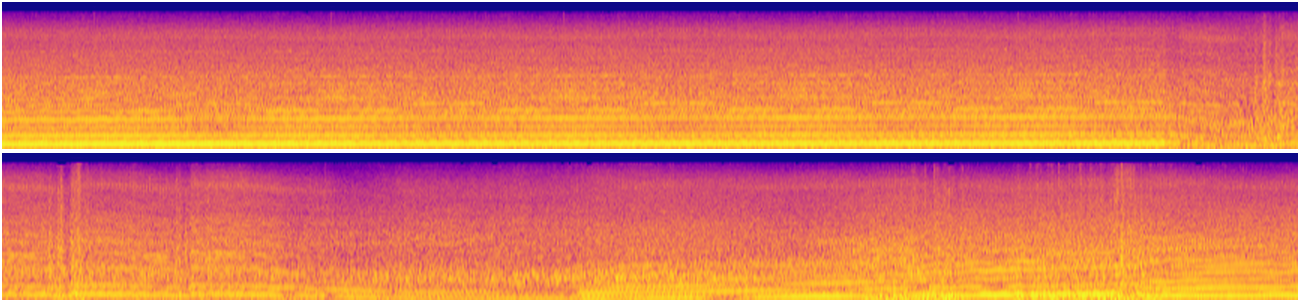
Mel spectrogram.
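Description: A racing car engine whines at a steady high pitch, then drops as the car brakes and rises again as it speeds up.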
